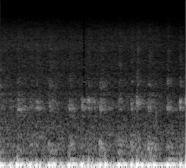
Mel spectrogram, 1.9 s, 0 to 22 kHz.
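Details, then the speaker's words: 1957 Chevy V8 with aggressive cam, revived after sitting for years, after carburettor idle adjustment without vacuum gauge: deep, even, smooth low idle with no stumbles; barely charging at this low idle. "Yeah, that's actually idling better."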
